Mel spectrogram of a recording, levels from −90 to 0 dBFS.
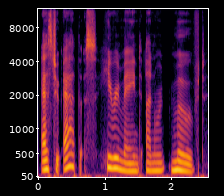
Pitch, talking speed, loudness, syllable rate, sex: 175 Hz, 140 wpm, -20 LUFS, 4.7 syllables/s, female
